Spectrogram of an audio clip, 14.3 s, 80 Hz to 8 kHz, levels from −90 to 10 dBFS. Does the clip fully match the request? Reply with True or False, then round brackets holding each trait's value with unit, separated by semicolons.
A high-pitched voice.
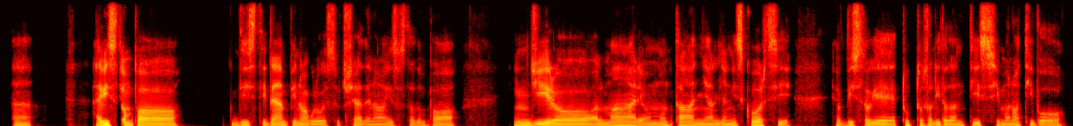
False (115 Hz)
